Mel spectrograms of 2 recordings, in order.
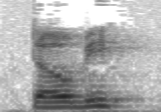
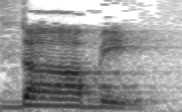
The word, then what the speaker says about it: Dobby: Dobie. Stop it! You call yourself a Harry Potter fan, I'd do it just to piss her off, and it's fun. and you don't say his name right. It's Dobby.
